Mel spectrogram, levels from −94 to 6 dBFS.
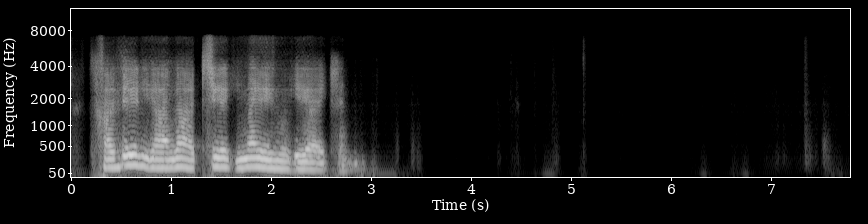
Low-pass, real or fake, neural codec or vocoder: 7.2 kHz; fake; codec, 16 kHz, 0.5 kbps, FreqCodec, smaller model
